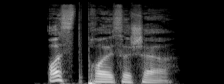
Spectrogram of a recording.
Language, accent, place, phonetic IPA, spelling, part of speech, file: German, Germany, Berlin, [ˈɔstˌpʁɔɪ̯sɪʃɐ], ostpreußischer, adjective, De-ostpreußischer.ogg
- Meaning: inflection of ostpreußisch: 1. strong/mixed nominative masculine singular 2. strong genitive/dative feminine singular 3. strong genitive plural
